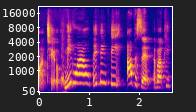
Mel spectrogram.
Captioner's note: air whooshing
